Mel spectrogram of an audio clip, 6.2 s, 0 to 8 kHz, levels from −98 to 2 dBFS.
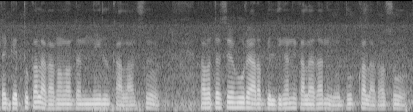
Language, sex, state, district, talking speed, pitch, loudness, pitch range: Chakma, male, Tripura, Dhalai, 135 wpm, 115 Hz, -16 LUFS, 110-120 Hz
